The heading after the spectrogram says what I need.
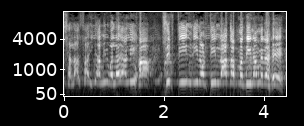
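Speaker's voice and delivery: high, loud, amazed exclaiming; astonished outburst. Acted. Imam Malik astonished his teacher would leave, shouting. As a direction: cry out in disbelief at his teacher. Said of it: "امام مالک بڑے تعجب میں".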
